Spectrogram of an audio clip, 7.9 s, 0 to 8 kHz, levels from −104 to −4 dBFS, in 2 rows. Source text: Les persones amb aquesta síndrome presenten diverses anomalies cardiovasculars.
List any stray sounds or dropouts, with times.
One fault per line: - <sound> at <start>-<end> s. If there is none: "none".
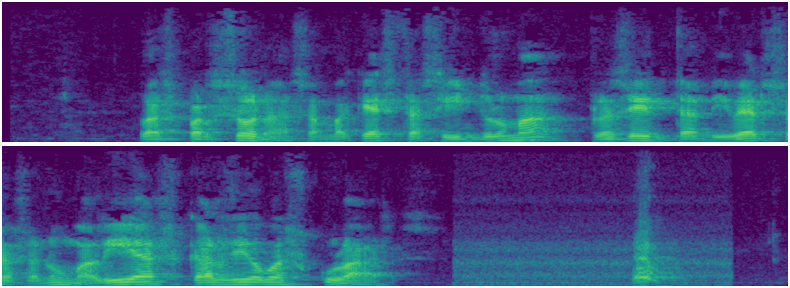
- bark at 7.1-7.4 s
